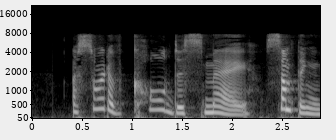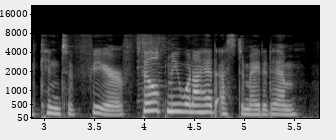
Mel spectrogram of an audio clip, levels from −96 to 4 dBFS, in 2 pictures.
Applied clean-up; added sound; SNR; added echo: neural separator model SepFormer DNS4.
